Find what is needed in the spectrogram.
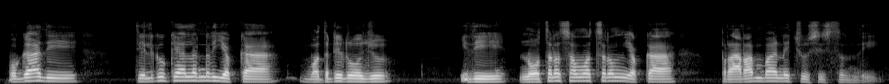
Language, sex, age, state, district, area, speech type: Telugu, male, 45-60, Andhra Pradesh, East Godavari, rural, spontaneous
